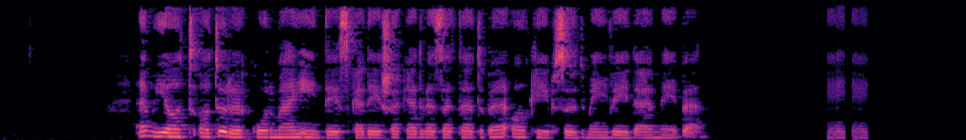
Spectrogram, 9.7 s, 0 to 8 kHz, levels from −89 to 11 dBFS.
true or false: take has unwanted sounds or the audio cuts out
true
